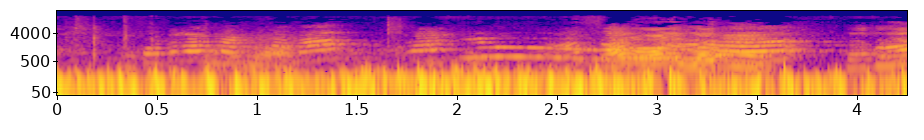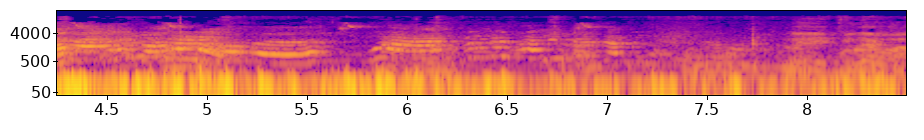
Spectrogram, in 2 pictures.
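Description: Children shouting and calling out to one another during a game, several high voices overlapping, louder in the first half and easing off toward the end. A low rumble runs underneath.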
